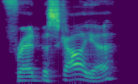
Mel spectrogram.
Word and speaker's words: Fred Buscaglia: I'm excited to have Fred Buscaglia as my guest here on the Anti-Architect Podcast.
